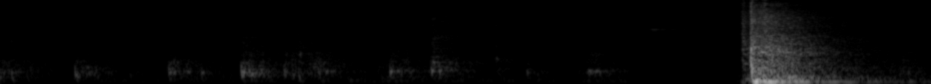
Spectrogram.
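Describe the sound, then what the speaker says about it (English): A door swinging shut in a workshop, a single loud, close slam after a series of soft knocks and footstep-like taps. "why don't you close that door because the sun's coming in"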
